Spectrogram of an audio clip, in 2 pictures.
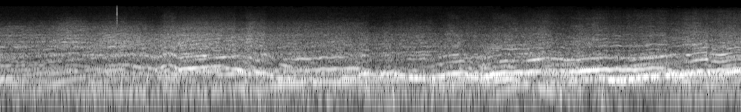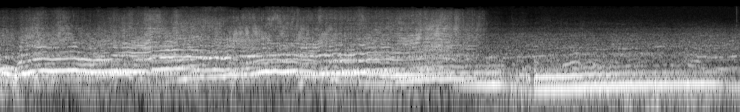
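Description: Several off-road racing cars and buggies at high revs on a dirt autocross track, their engine pitches rising and falling as they accelerate and shift. The loudest stretch comes as a buggy slides close by with a rushing hiss, which stops suddenly about twelve seconds in, leaving a steadier, more distant engine note.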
